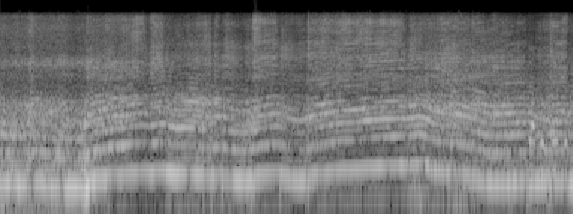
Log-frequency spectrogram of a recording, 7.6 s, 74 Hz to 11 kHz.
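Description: Autobianchi A112's small four-cylinder engine revving hard as the car is driven through a timed gymkhana course: the pitch rises and falls several times as the driver accelerates and lifts.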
